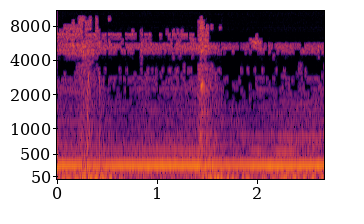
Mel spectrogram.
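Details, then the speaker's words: Kubota KX080 excavator at work on a stumping job: a steady diesel hum with a sharp bang about once a second as the thumb slams its stops, because the thumb's hydraulic flow rate is set too high. "can hear that thumb banging hydraulically it's too fast in my mind anyway"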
